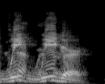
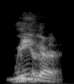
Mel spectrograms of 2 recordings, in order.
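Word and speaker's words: Wiger: Next up, we have Carolyn Weiser. That's not how you say it. – But I think it's Weiger. – Weiger. Weiger. – Weiger. Per her dad's Wikipedia page.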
